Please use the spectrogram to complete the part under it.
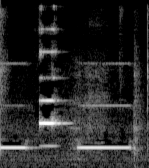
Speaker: Oh, that's my other timer. Oh, my god. WE'VE GOT BUZZERS BEEPING ALL OVER THE PLACE.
